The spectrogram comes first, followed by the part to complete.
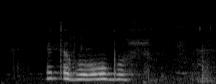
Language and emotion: Russian, sad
